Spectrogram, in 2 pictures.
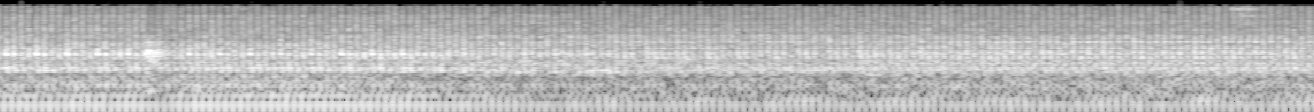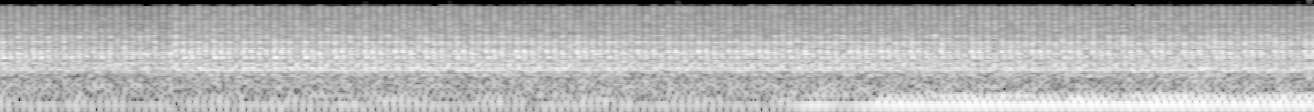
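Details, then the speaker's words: Isuzu Panther diesel just after overhaul (two liners replaced and flipped, new piston rings), just started and still cold, some smoke from assembly oil: even idle with usual light clatter at a steady beat, nothing rough; sounds excellent. "suara mesinnya istimewa"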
